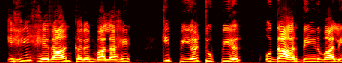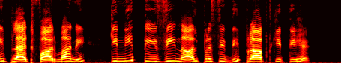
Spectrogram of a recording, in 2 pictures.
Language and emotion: Punjabi, surprised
